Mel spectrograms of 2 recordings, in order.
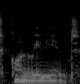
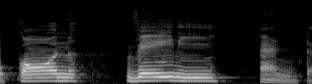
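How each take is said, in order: First: Said in the usual way. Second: "कॉन्वेनिएंट" very slow and loud: con... veni... ent; split for memorising. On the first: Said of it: "कैसे याद रखना है इसको". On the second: Shown as a demonstration. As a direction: chant out each part of "कॉन्वेनिएंट", long held vowels. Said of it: "ऐसे याद रखो".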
